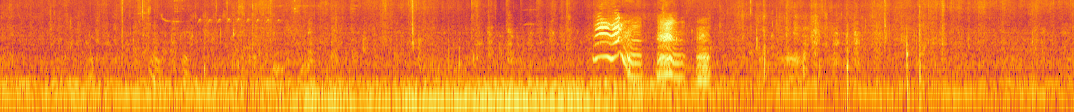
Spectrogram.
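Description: Dachshund puppy giving two short, high, wavering yelps close together about six seconds in, over a steady low hum.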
